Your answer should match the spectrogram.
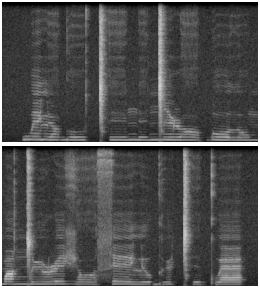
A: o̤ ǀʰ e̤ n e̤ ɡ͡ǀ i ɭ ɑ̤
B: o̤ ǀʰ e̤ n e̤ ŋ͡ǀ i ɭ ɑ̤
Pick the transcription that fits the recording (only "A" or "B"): B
